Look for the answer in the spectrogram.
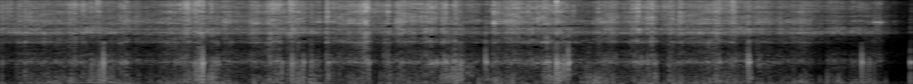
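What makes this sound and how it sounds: A wooden pestle scrapes around the inside of a light, hollow wooden mortar that appears to be empty. The result is a steady, low, rough grinding and rasping with scattered sharp clicks and knocks. It continues for about seven seconds, then drops away at the end.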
